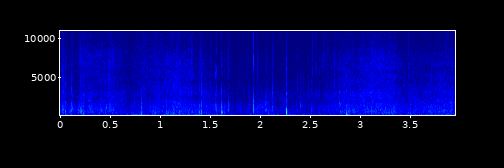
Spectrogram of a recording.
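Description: Fingernails scratch and ruffle the silver metal paillettes covering a sequin pillow. A quiet, steady crinkly rustle runs throughout, broken by scattered sharp, bright metallic ticks that die away almost instantly.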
